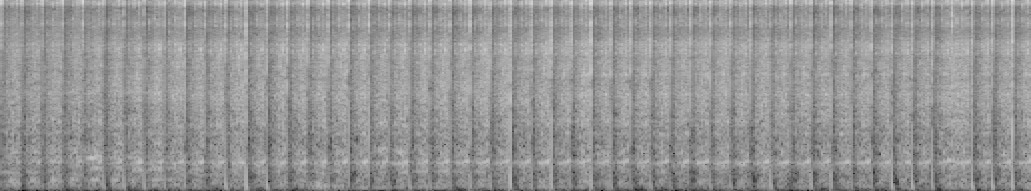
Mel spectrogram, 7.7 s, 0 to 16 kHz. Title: P0301 code on a Toyota means Cylinder 1 Misfire Detected #misfire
